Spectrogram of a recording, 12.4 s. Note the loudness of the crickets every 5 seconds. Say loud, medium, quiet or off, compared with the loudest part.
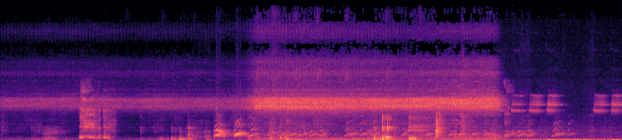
quiet, loud, quiet.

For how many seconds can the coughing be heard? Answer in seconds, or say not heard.
3 s.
